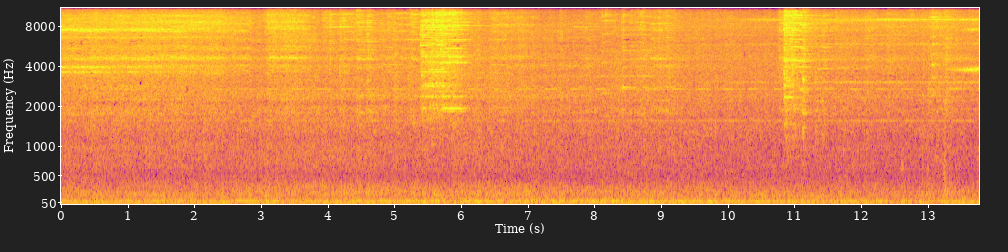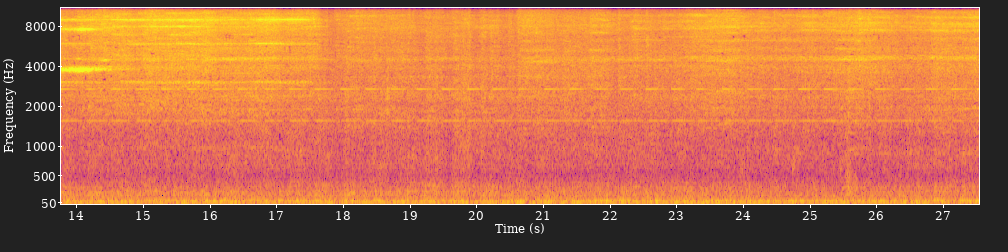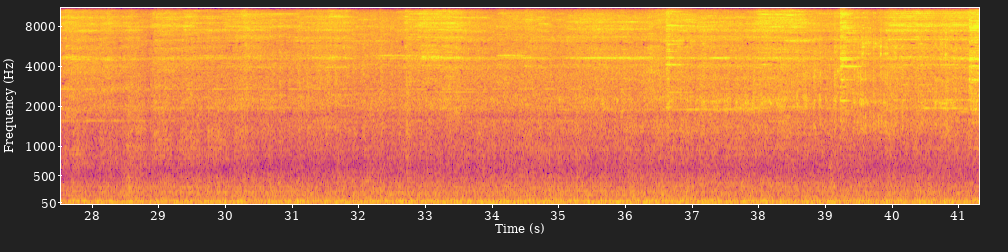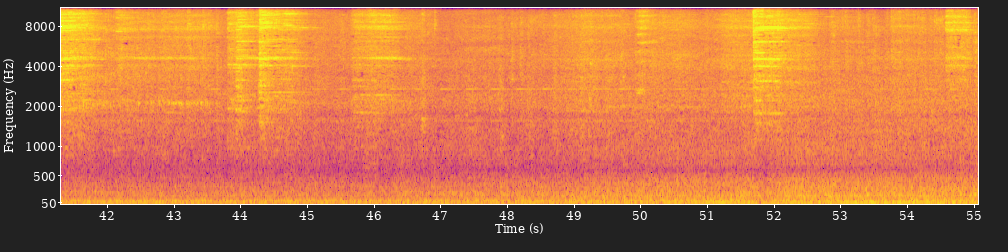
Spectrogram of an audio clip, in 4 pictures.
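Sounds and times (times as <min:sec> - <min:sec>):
high-pitched wheel squeal: 0:00.0 - 0:02.4, 0:13.4 - 0:16.0, 0:32.4 - 0:45.0, 0:45.7 - 0:46.7
train wheels rumbling on rail: 0:00.0 - 0:55.0.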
